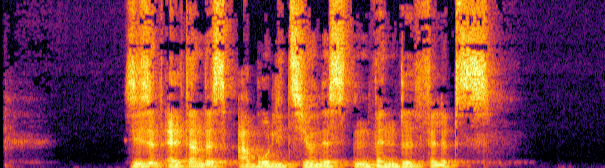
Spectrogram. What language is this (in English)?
German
